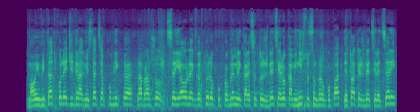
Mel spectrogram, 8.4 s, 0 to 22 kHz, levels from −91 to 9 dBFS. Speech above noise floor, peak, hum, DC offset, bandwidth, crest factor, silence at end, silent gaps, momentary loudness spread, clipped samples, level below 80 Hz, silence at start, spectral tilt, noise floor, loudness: 44 dB; -2 dBFS; none; under 0.1%; 17 kHz; 16 dB; 0.5 s; none; 4 LU; under 0.1%; -54 dBFS; 0.55 s; -3.5 dB/octave; -61 dBFS; -17 LUFS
